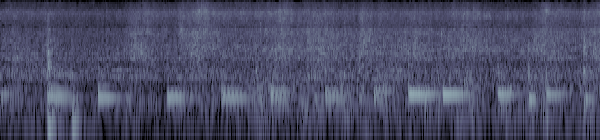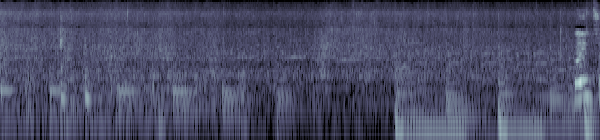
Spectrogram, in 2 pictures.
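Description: Diced vegetables sizzling as they fry in oil in a pan, stirred with a spoon, under background music with a repeating note pattern.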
